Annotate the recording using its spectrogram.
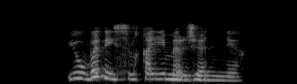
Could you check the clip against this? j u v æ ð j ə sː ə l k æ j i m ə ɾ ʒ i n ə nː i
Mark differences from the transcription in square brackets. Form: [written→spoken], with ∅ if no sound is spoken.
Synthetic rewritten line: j u v æ ð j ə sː ə l [k→q] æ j i m ə ɾ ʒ [i→æ] n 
